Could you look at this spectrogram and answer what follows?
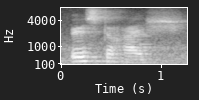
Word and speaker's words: Österreich: Trọng âm rơi vào chữ O umlaut ở đầu câu. Chữ O umlaut chúng ta sẽ đọc là Ö. Österreich. Österreich. Österreich. Reich. Các bạn có thấy âm CH ở cuối, chúng ta sẽ phải phát âm nhẹ.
